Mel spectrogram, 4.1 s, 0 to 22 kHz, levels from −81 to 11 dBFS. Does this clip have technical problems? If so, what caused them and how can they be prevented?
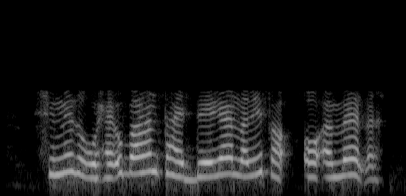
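Yes. Throughout the speech, the signal has gone through the iLBC codec, a narrowband VoIP coder that encodes each frame's excitation on its own rather than building on the previous one. The character fits its 15.2 kbps mode with 20 ms frames. The result is plainly audible: everything above 3.8 kHz is gone, so consonants lose their crispness, and the voice takes on a rough, slightly synthetic texture. To prevent this, record or transmit with a wideband codec at a higher bitrate.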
